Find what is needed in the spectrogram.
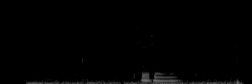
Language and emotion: Russian, sad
